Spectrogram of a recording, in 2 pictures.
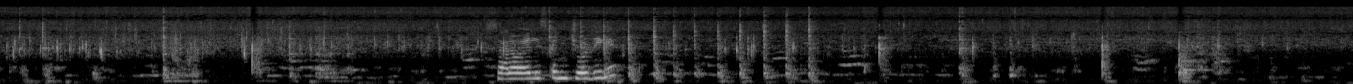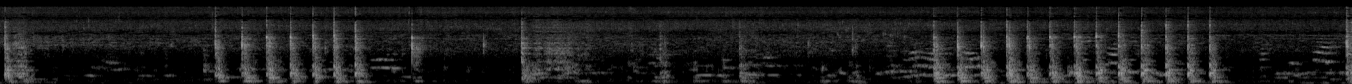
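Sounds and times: onions sizzling in hot oil: 0.0 - 27.0
metal spoon scraping and tapping pan: 0.1 - 3.5, 5.4 - 9.0, 11.8 - 12.3, 13.6 - 13.9, 15.6 - 17.8, 18.7 - 19.4, 22.8 - 25.8.

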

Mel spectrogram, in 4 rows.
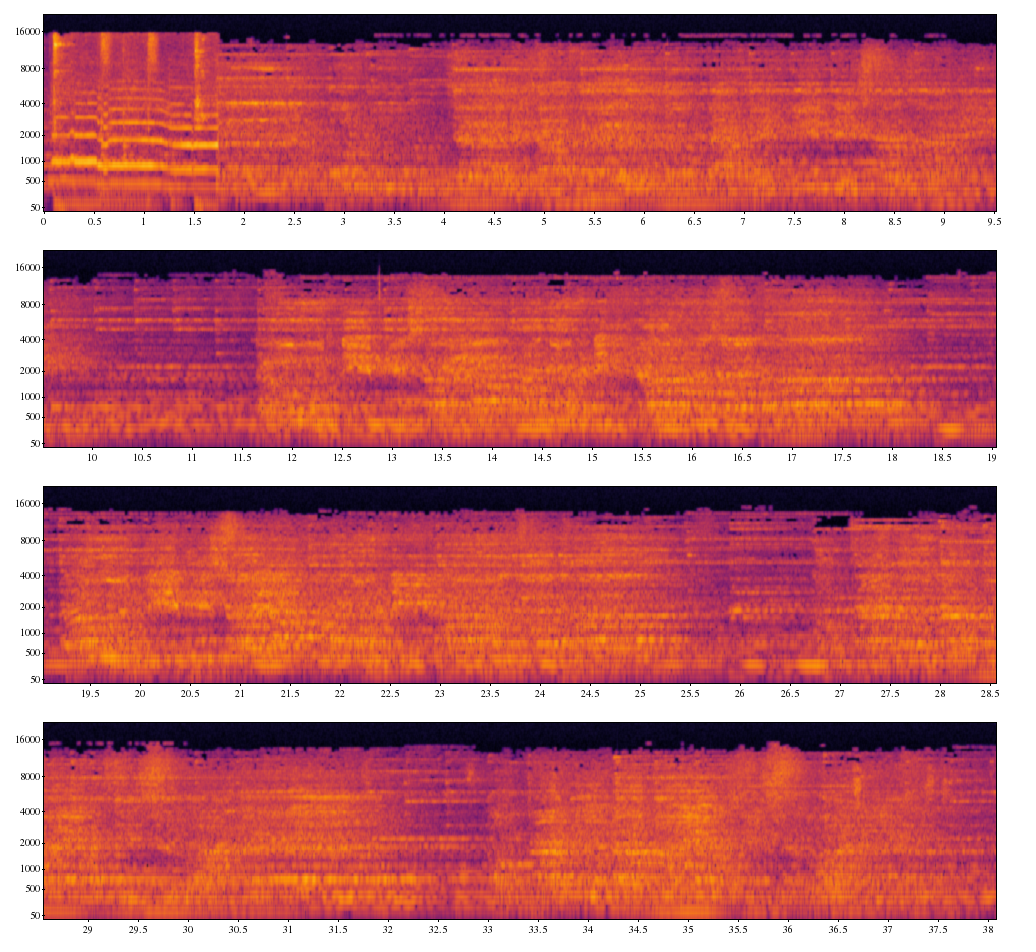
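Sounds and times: choir singing a hymn: 1.8 - 38.0.

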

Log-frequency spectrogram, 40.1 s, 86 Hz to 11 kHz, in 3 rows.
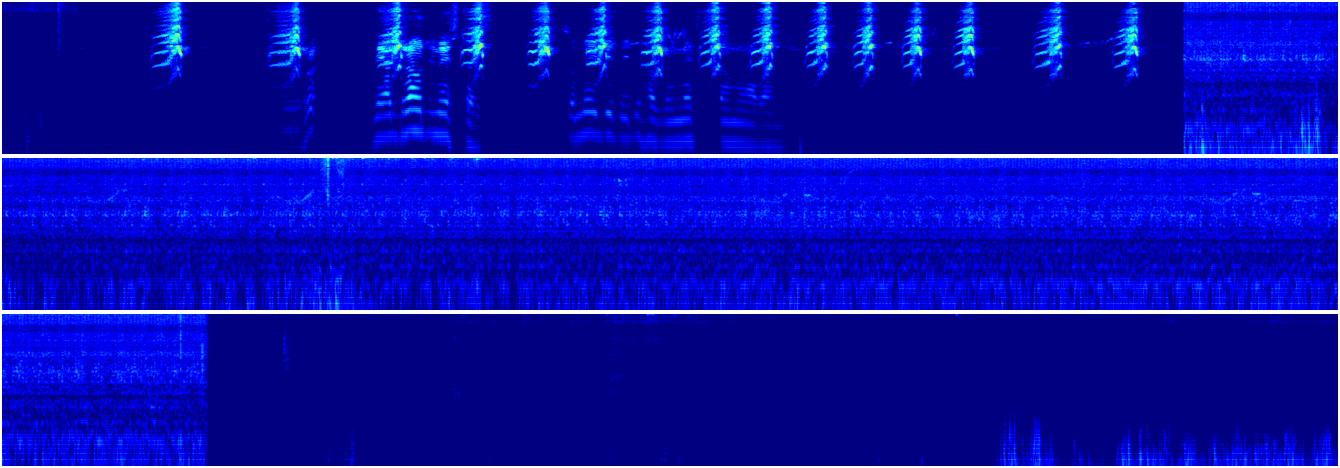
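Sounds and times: lapwing sharp calls: 1.5 - 1.9, 2.7 - 3.1, 3.8 - 11.4.

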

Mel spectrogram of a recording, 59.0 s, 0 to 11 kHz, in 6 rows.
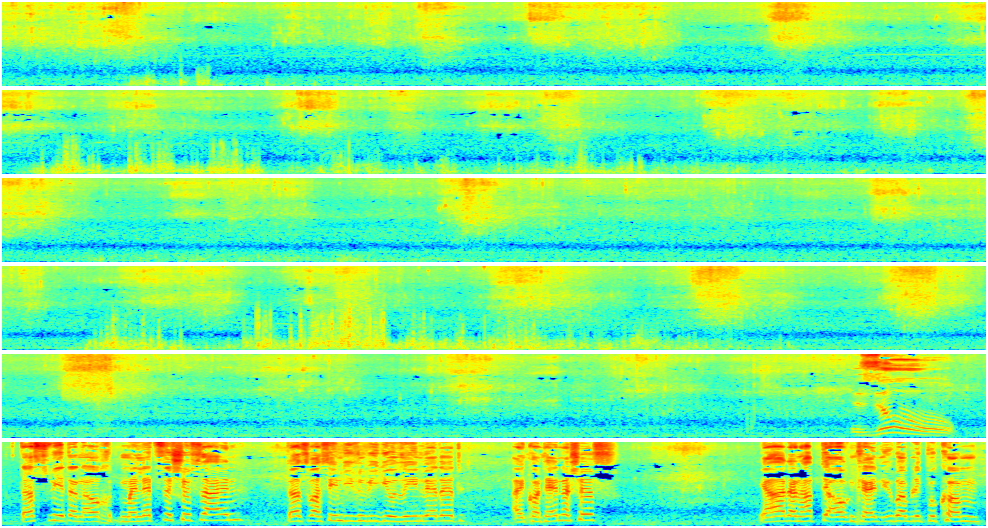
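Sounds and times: wind rumbling on microphone: 0.0 - 4.4, 9.8 - 19.5, 30.2 - 37.6
river waves splashing against bank: 0.0 - 59.0.

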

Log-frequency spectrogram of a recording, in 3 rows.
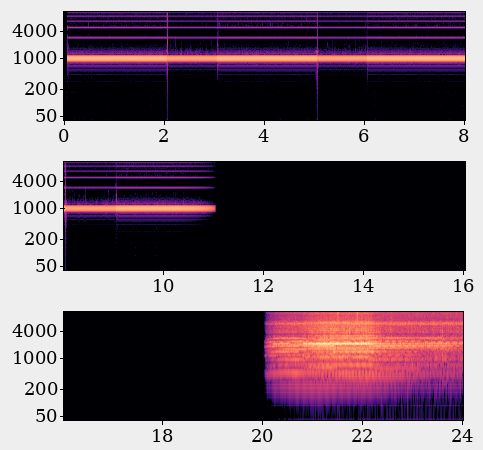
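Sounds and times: pure test tone: 20.1 - 24.0.

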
